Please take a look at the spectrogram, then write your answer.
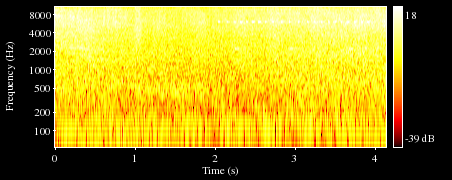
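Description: Rocket explosions in the video game RAGE, during The Scorchers DLC, form a dense, continuous roar of blasts and rumbling noise that stays loud throughout, with no talk.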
